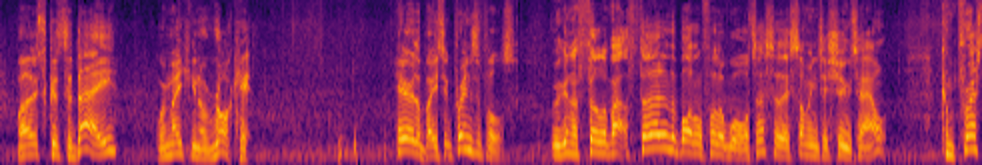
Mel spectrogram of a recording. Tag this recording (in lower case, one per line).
speech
